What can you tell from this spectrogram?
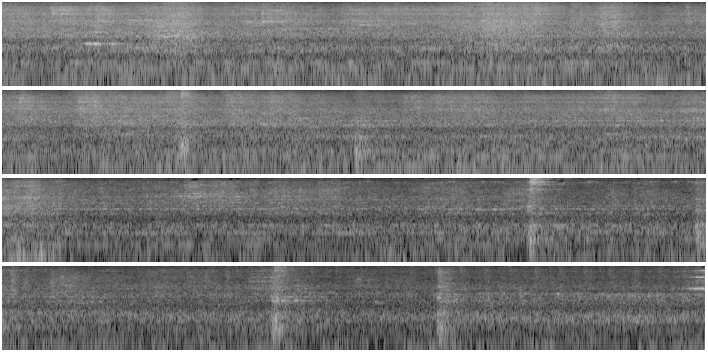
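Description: Freight wagons of an engineers' train rolling slowly past: a steady rumble with wheels clacking over rail joints. About halfway through, the rumble drops as the last vehicle passes and the train moves away, leaving a few single clacks.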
